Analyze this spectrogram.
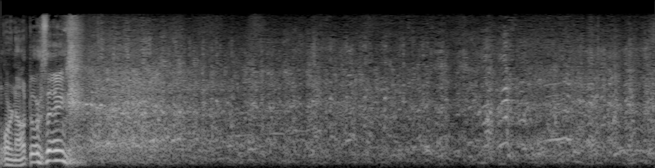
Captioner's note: laughter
